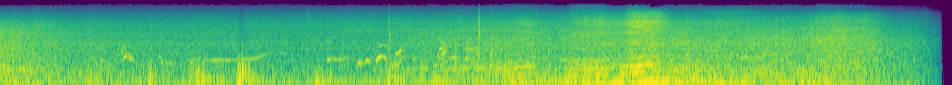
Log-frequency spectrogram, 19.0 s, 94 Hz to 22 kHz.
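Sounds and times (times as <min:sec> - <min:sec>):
car passing close: 0:00.0 - 0:03.2, 0:07.1 - 0:18.7
cars accelerating: 0:07.1 - 0:18.0.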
